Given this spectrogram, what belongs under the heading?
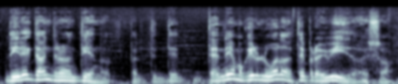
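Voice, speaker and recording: A man's voice: mid-range voice, expressive, rapid-fire, warm tone, husky, soft background music. A man with an Argentine Spanish accent hosting an interview, asking blunt and colloquial questions. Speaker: interviewer host. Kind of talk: casual interview.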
